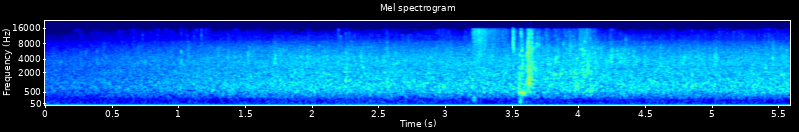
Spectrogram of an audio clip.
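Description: A waterfall rushes and splashes.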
